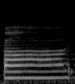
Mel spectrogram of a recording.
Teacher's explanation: you will notice that it's very high. Ba, and it doesn't drop, so it sounds sounds like I'm singing, but ba Jiu Jiu, it's low again.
